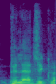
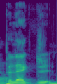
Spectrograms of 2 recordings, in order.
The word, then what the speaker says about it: Pelagic: wie wird das ausgesprochen? P Pelagic Records, genau, ja. Pelagic.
